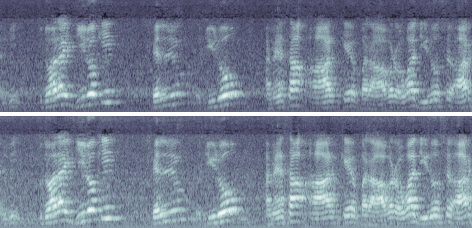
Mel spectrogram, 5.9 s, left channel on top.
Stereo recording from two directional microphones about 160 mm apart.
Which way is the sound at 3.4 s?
30° left (ahead or behind).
